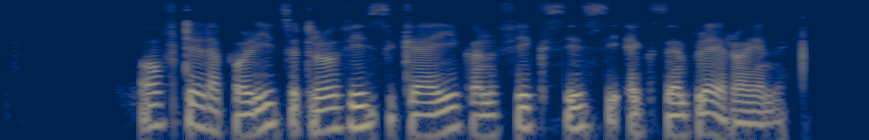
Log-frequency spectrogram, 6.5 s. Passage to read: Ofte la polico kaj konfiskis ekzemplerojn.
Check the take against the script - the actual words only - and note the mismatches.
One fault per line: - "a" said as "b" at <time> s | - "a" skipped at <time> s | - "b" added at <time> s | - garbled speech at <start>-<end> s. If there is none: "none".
- "trovis" added at 2.4 s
